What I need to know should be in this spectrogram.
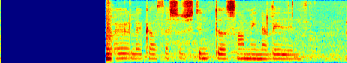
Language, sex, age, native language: Icelandic, female, 18-19, Icelandic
